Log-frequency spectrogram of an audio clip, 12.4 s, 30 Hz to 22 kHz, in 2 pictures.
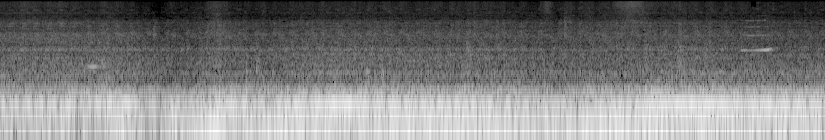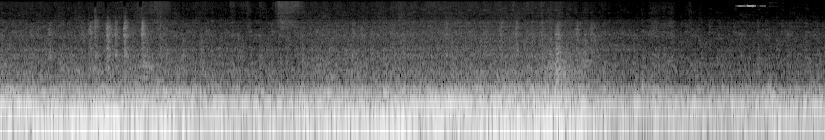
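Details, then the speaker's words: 1983 Nissan Patrol barn find, stored for years, first short driveway drive: deep steady idle with an uneven stumbling beat; engine still has a misfire. "Can you hear it probably? You might be able to hear it. It still has a misfire."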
